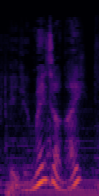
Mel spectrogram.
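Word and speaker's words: 夢?: はてなの曲で夢クエスチョンマークと書いて夢じゃないと読むそうなんですけれども、この曲はどんなところが好きなんですか。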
